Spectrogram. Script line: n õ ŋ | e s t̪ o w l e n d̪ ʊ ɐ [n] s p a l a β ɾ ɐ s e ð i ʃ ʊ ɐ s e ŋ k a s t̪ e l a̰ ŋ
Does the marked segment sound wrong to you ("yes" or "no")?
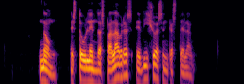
yes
